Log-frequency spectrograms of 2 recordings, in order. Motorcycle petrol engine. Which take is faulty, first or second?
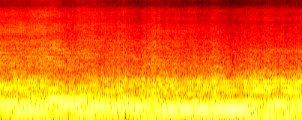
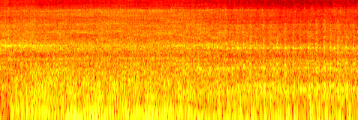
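second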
